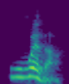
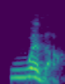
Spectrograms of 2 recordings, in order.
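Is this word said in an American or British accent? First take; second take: British; British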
